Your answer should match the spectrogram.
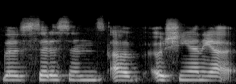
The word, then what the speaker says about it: Oceania: like the citizens of oceania oceania oceania oceania i hate that why can't it be oceana that's a lot better oceania i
